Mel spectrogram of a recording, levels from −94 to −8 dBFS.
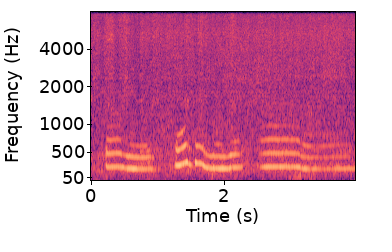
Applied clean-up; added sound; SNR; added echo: none; Bathtub (filling or washing); 6 dB; none.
